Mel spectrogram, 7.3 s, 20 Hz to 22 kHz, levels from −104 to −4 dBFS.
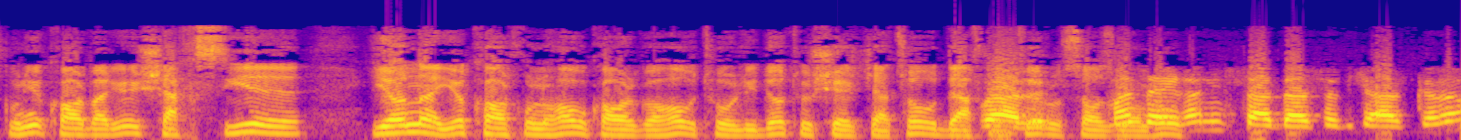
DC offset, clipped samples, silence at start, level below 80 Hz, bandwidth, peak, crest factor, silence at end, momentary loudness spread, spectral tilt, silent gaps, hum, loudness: under 0.1%; under 0.1%; 0.05 s; -46 dBFS; 11.5 kHz; 0 dBFS; 10 dB; 0 s; 7 LU; -5 dB/octave; none; none; -11 LUFS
